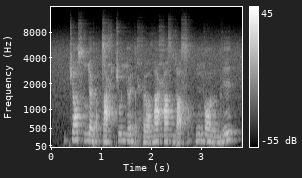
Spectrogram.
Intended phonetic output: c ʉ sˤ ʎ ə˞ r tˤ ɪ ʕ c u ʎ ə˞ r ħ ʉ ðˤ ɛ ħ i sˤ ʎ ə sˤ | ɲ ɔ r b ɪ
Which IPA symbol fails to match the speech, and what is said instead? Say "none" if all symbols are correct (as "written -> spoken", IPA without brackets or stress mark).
ʕ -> ħ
